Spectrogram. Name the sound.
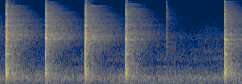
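hammer forging metal on a mounted anvil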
